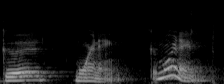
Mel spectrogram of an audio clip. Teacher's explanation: See how we don't release the D sound fully? We don't really say good morning.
